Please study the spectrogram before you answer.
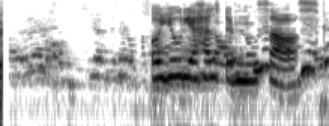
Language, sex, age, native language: Icelandic, female, 8, Icelandic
